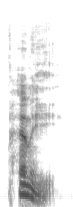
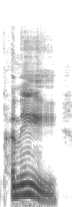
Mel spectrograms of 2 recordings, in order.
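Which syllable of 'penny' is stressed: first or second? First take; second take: first; second. First: The stress is on the first syllable. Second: The stress is on the second syllable. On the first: The speaker calls it right. "We say penny" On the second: The speaker calls it wrong. "We don't say penny"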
